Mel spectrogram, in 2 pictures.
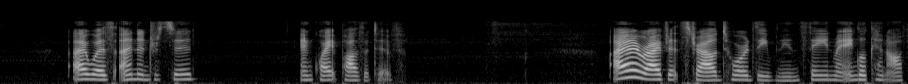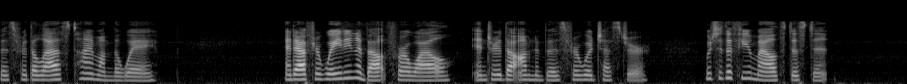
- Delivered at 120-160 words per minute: Yes, average, 140 wpm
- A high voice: Yes, high, 215 Hz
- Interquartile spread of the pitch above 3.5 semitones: No, average, 2.7 semitones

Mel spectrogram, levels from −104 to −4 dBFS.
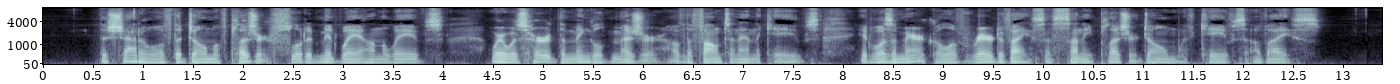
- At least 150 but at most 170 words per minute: No, average, 185 wpm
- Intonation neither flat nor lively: No, narrow, 1.4 semitones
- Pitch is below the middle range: Yes, low, 105 Hz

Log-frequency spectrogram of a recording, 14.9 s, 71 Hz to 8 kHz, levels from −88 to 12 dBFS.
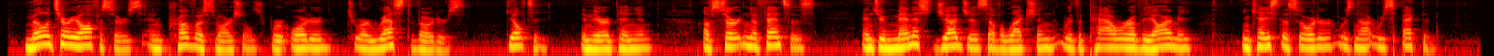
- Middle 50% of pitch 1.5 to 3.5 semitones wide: Yes, average, 3.0 semitones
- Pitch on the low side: No, medium, 150 Hz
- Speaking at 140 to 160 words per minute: Yes, average, 145 wpm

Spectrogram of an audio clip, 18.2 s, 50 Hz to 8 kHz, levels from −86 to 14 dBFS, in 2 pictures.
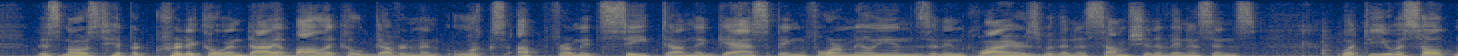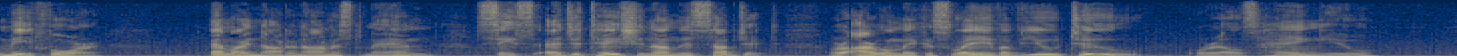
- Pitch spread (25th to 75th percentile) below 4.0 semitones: No, average, 5.3 semitones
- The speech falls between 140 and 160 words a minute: No, average, 175 wpm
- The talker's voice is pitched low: Yes, low, 110 Hz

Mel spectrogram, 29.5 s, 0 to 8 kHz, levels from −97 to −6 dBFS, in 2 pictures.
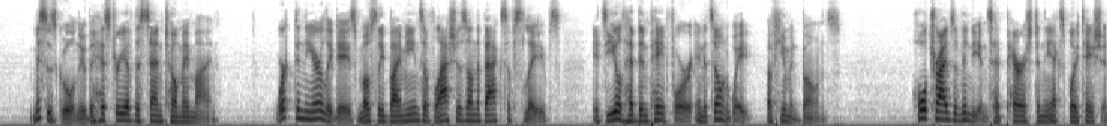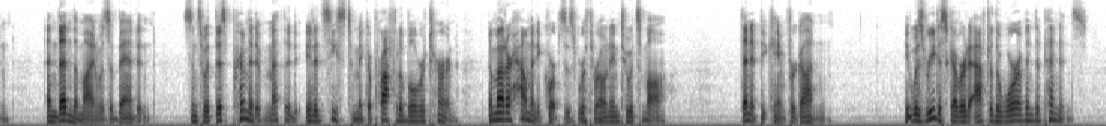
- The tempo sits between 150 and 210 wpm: Yes, average, 180 wpm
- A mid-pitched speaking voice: No, low, 130 Hz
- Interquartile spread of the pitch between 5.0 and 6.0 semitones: No, average, 4.0 semitones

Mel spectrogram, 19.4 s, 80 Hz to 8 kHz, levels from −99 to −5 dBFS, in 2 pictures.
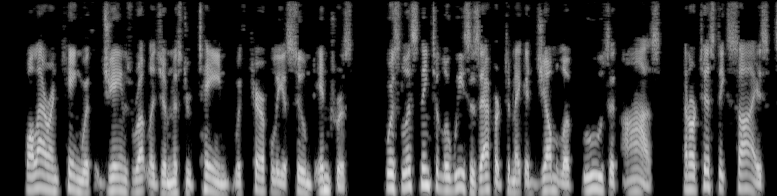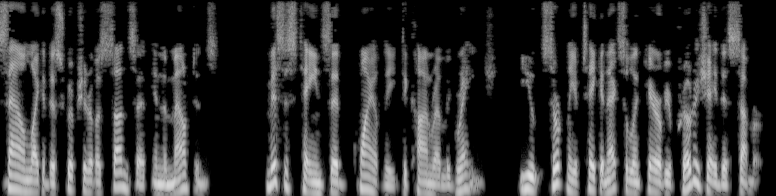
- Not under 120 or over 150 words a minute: No, average, 175 wpm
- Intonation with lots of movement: Yes, wide, 6.0 semitones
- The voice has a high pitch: No, medium, 140 Hz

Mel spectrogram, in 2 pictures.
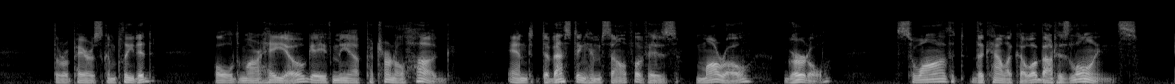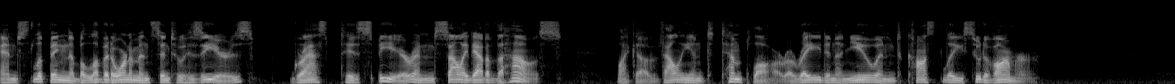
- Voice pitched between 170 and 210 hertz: No, very low, 95 Hz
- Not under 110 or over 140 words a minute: Yes, slow, 135 wpm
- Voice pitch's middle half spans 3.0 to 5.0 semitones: Yes, average, 3.6 semitones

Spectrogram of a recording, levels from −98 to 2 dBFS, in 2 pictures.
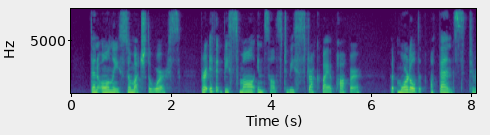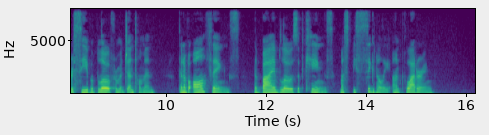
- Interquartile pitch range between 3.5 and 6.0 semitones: No, average, 3.0 semitones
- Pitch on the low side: No, high, 200 Hz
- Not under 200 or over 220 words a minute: No, average, 150 wpm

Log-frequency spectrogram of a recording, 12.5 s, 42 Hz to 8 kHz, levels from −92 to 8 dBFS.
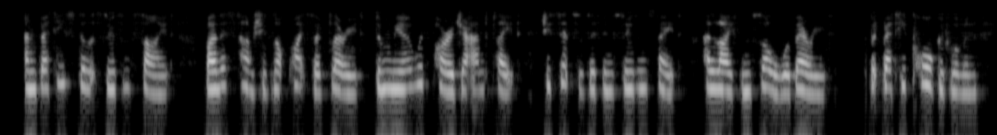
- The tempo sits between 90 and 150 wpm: No, average, 180 wpm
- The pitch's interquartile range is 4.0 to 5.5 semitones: No, average, 2.7 semitones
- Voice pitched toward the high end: Yes, high, 245 Hz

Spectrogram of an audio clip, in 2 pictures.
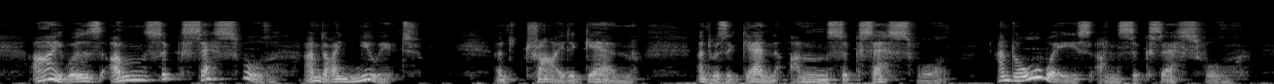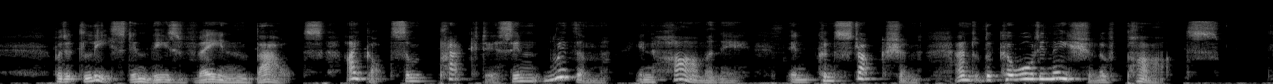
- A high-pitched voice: No, medium, 140 Hz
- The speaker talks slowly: Yes, slow, 95 wpm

